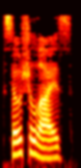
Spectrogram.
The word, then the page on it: socialise: British English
